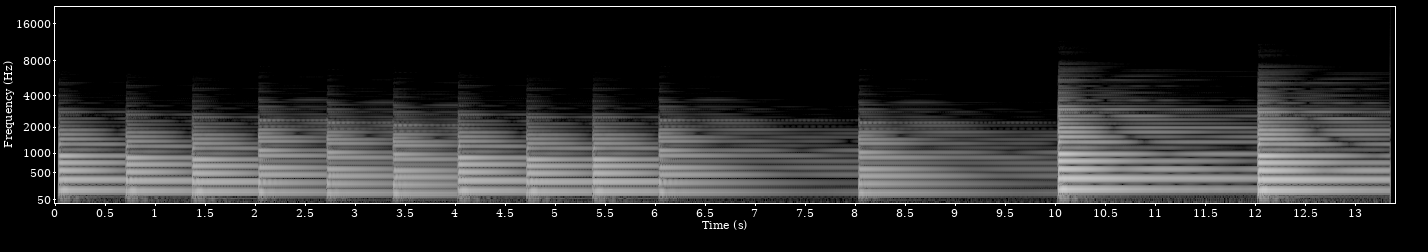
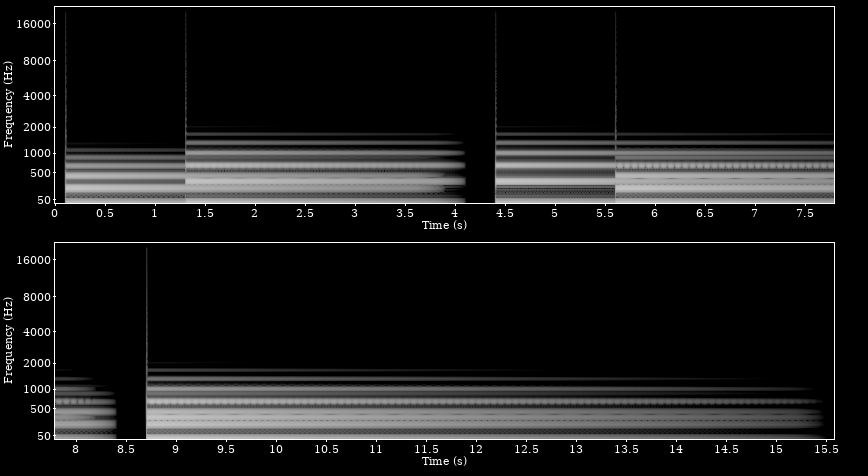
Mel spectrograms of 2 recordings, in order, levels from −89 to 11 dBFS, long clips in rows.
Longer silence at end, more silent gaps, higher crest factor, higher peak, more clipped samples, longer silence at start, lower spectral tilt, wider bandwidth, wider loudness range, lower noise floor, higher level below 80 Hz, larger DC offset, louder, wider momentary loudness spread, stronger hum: about the same, 0.05 s vs 0.1 s; second, none vs 4.10-4.40 s, 8.40-8.70 s; about the same, 18 dB vs 16 dB; first, 0 dBFS vs -4 dBFS; neither; about the same, 0.05 s vs 0.1 s; second, -9.5 dB/octave vs -12.5 dB/octave; first, 5.8 kHz vs 1.8 kHz; second, 11 LU vs 14 LU; second, -44 dBFS vs -60 dBFS; about the same, -52 dBFS vs -52 dBFS; second, under 0.1% vs 4%; about the same, -19 LUFS vs -19 LUFS; about the same, 16 LU vs 18 LU; neither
